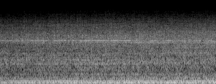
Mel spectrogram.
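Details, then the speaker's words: LS-swapped square body 3+3 with Holley Terminator fuel injection, warm (about 165 degrees), idling around 850 rpm after being shifted in and out of gear; smooth, even low rumble with no stumble, miss or stall. Normal idle. "I'm just gonna let this run and make sure everything's topped off. We put it in and out of gear a few times. It still idles, doesn't stumble, doesn't stall."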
